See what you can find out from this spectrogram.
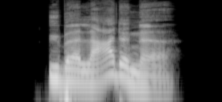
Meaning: inflection of überladen: 1. strong/mixed nominative/accusative feminine singular 2. strong nominative/accusative plural 3. weak nominative all-gender singular
- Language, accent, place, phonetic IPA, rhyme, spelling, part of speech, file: German, Germany, Berlin, [yːbɐˈlaːdənə], -aːdənə, überladene, adjective, De-überladene.ogg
